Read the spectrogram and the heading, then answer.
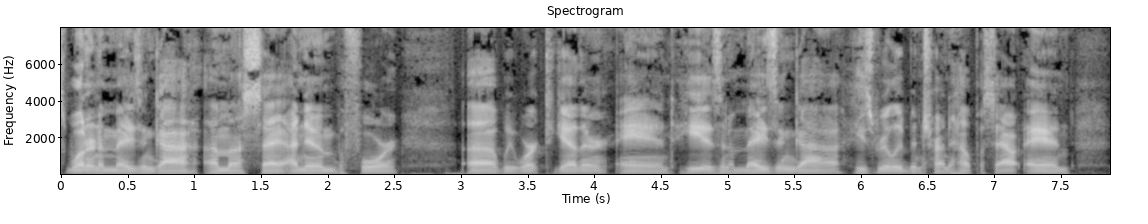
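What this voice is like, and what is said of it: Weird, congested-sounding voice with sniffles. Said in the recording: “I sound really weird. My allergies are really bad this time of year, so if you ever hear like a slight sniffle”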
